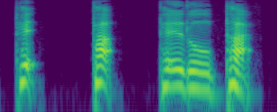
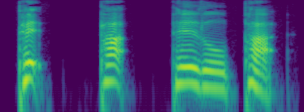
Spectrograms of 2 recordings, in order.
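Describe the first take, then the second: No difference in how they are said.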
